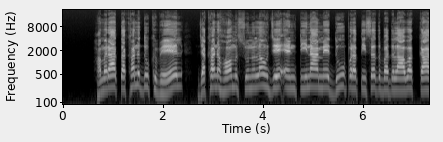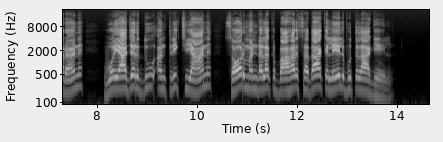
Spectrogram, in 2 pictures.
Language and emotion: Maithili, sad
